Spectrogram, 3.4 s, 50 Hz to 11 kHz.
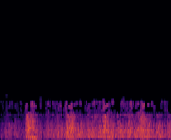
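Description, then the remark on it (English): Rumbling train cars clatter along the rails with a steady, repeating rhythm of clanks and bumps, fairly loud, with no voices, in the railroad yard of the Erie and Huron line at Chatham Station on a chill fall afternoon in 1887. “young Jim Cousins stood in the railroad yard of the old Erie and Huron line in Chatham Station”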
